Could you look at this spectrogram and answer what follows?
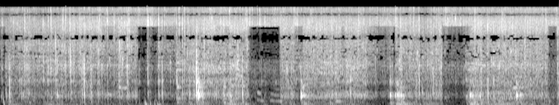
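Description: Onions fry in hot oil for chicken pulao, after bay leaf, cloves, star anise, stone flower, cardamom and pepper went in. A steady close sizzle runs throughout with occasional stirring scrapes, and no talk.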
